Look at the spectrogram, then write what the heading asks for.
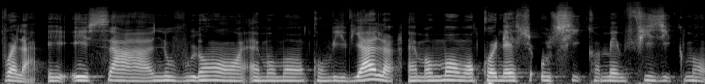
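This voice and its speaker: A woman speaks in a monotone, flat intonation at a very slow pace with hardly any pauses. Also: very clean recording, silent background. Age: 80s+. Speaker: charity president. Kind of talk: radio interview. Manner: hesitant, many fillers.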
